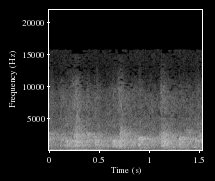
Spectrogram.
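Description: A church congregation breaks into loud applause during a communion service, dense continuous clapping from a large crowd filling the room.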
